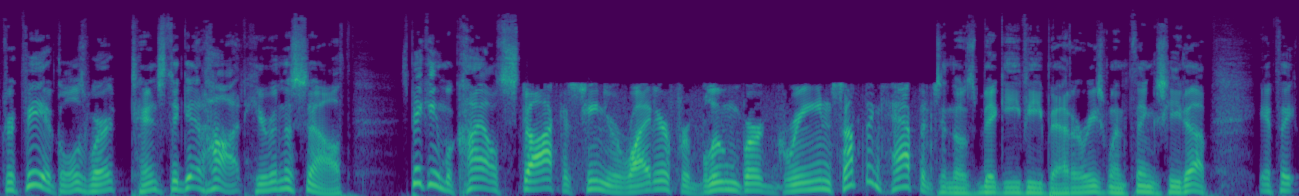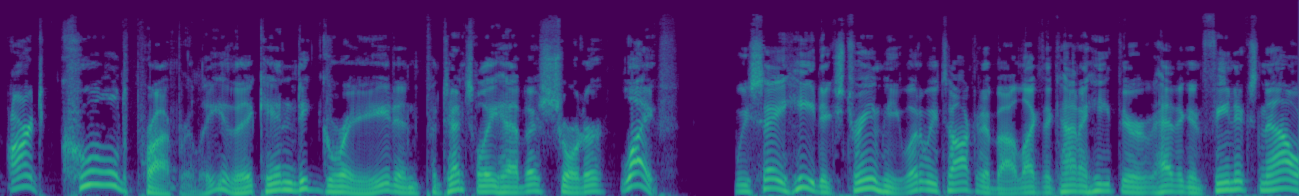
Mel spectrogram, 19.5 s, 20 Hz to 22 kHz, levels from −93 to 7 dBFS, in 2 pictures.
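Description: Speech, where from 3.9 to 7.04 s the sound turns dull, with nothing above 3.8 kHz and a new noise floor about 30 dB below it, starting just before "in those big". The likely cause is an input switched to a poorer device. A plain filter wouldn't bring its own background noise.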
